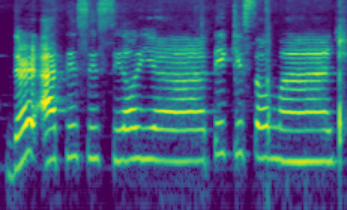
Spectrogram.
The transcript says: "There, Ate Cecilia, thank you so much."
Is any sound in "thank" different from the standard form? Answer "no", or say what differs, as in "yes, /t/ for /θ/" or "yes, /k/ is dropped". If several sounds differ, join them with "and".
yes, /t/ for /θ/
